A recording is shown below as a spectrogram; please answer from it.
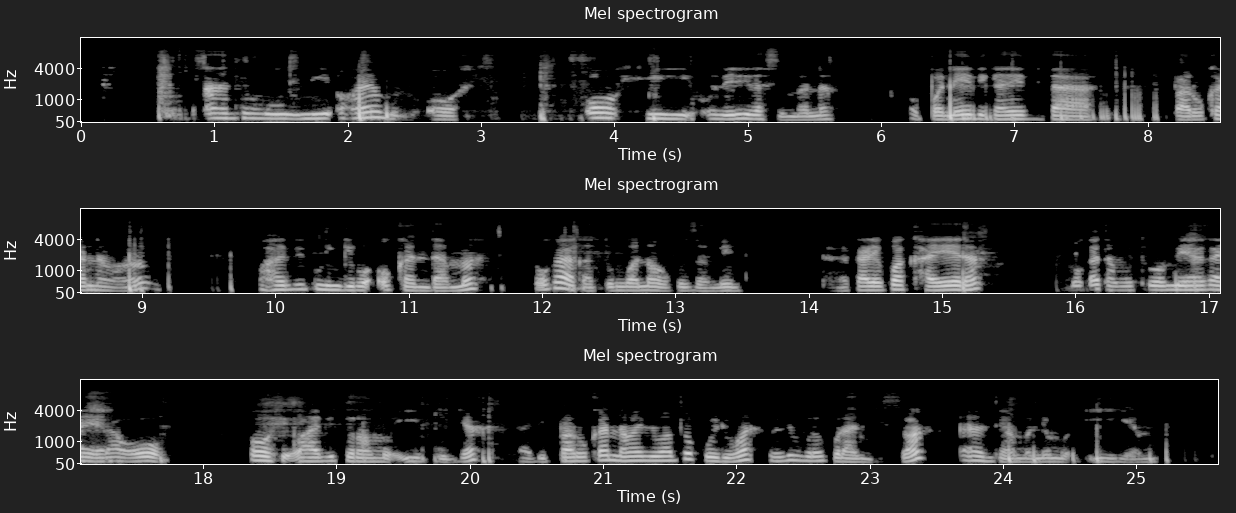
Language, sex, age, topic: Oshiwambo, female, 25-35, agriculture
